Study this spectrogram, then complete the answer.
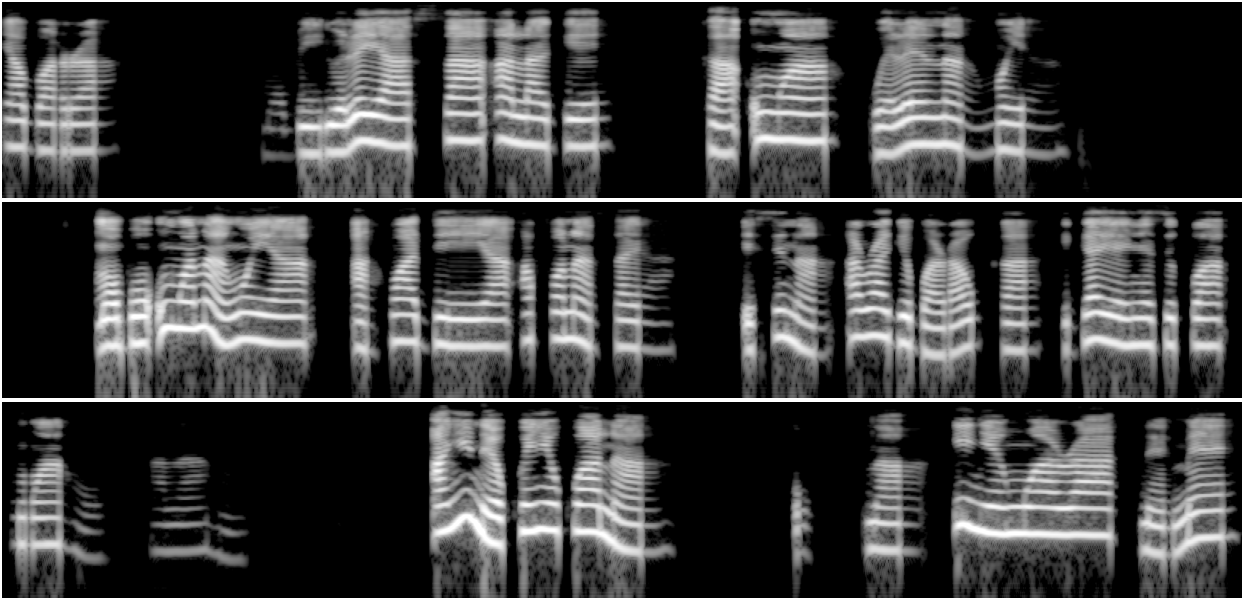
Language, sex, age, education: Igbo, female, 30-45, secondary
